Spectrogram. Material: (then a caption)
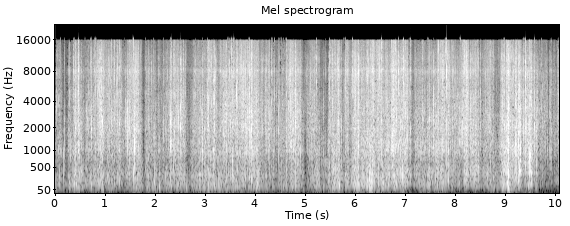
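Polyethylene. A torn-off, empty piece of grey star-printed polyethylene mailer bag is crumpled and squeezed into a ball in a gloved hand. Dense, bright crinkling runs almost continuously, with brief quieter dips and almost no low end.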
